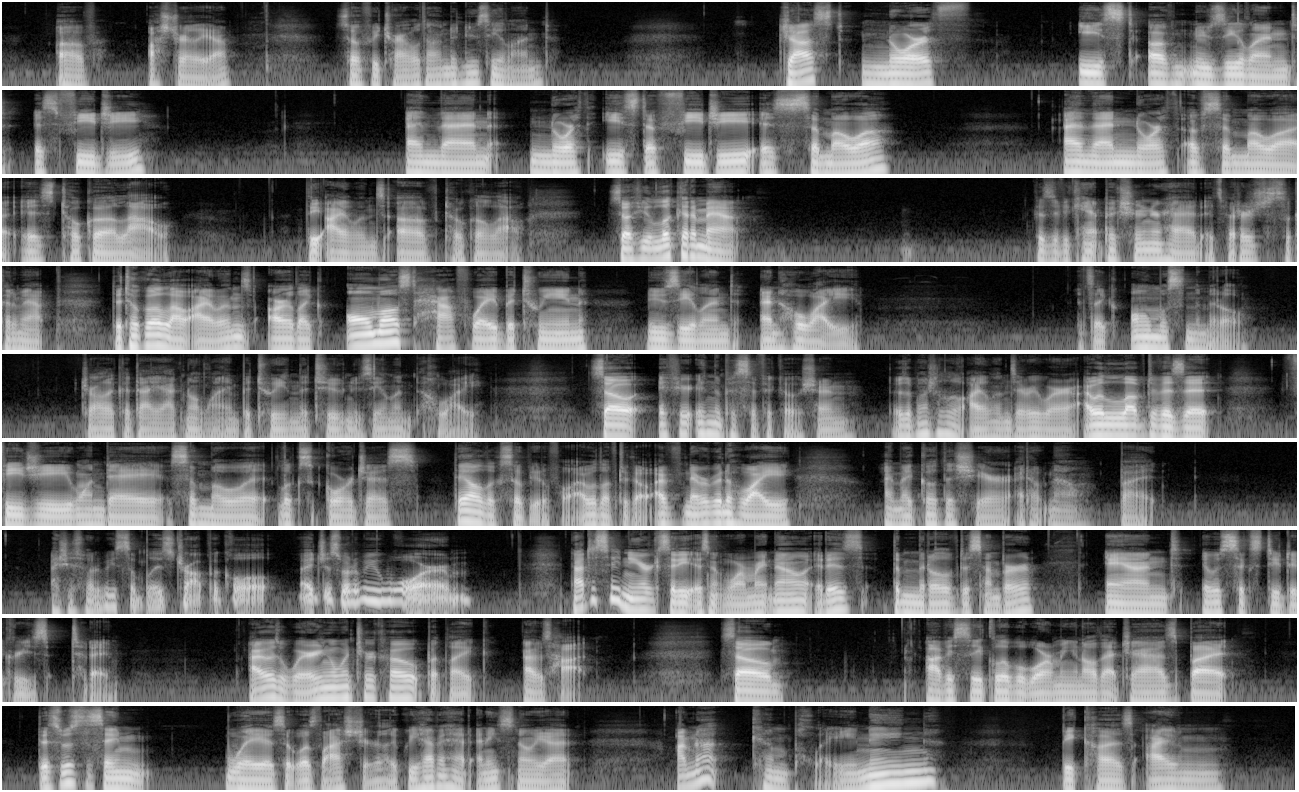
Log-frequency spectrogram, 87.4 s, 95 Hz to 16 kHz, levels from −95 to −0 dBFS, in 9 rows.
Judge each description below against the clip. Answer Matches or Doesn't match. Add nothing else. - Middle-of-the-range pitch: Doesn't match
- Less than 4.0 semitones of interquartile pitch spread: Matches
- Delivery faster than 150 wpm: Doesn't match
